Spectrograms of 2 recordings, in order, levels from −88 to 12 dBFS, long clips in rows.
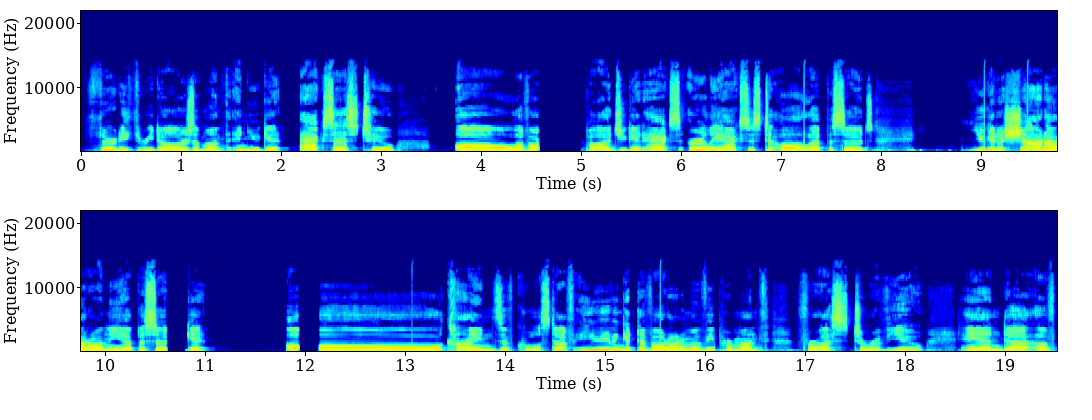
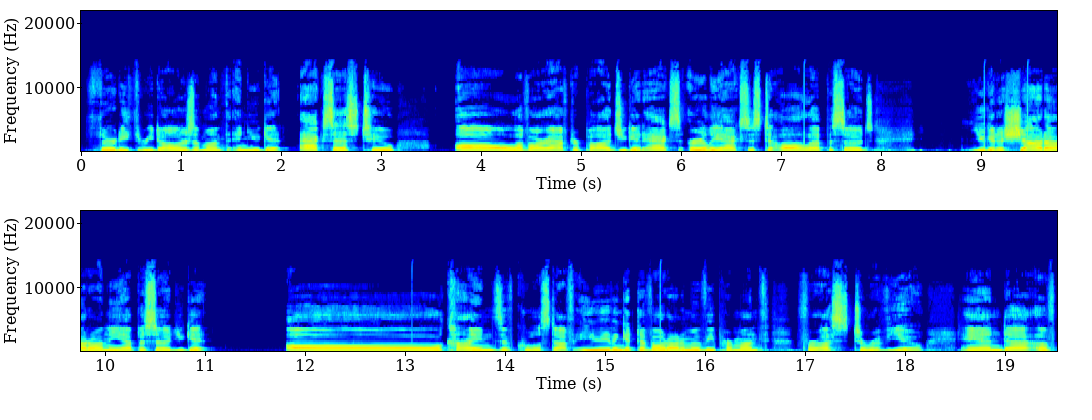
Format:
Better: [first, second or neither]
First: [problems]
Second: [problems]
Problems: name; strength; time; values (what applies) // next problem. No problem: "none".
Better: second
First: audio cutting out; at 4.5 s, at 11 s and at 12 s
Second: none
